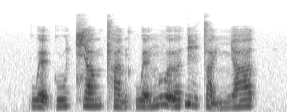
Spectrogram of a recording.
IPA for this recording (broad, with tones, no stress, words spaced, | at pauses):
kwɛ̰˧˨ku˧ t͡ɕa˧mt̪ʰa̰˧˨n kwɛ̰˧˥ŋvə̰ː˧˥ ɗi˧t̪a̰˧˨j ɲa˦˥t̚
